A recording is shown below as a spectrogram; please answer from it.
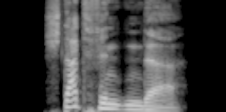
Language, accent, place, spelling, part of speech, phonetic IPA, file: German, Germany, Berlin, stattfindender, adjective, [ˈʃtatˌfɪndn̩dɐ], De-stattfindender.ogg
- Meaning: inflection of stattfindend: 1. strong/mixed nominative masculine singular 2. strong genitive/dative feminine singular 3. strong genitive plural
